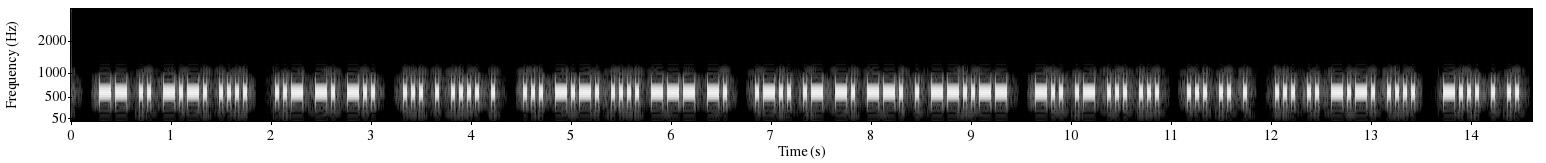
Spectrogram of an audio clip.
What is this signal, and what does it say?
Morse code, heard as a keyed tone, about 29 wpm, 600 Hz. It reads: MICH UND SEHE SCHON LANGE, DASS SIE SICH BEI
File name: dk5ke / Morsetanz 30WpM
